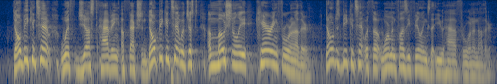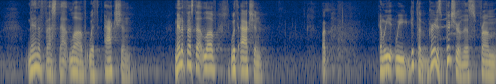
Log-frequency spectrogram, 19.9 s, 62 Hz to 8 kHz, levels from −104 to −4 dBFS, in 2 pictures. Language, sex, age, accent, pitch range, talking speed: English, male, 30-49, American, 130-185 Hz, 160 wpm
